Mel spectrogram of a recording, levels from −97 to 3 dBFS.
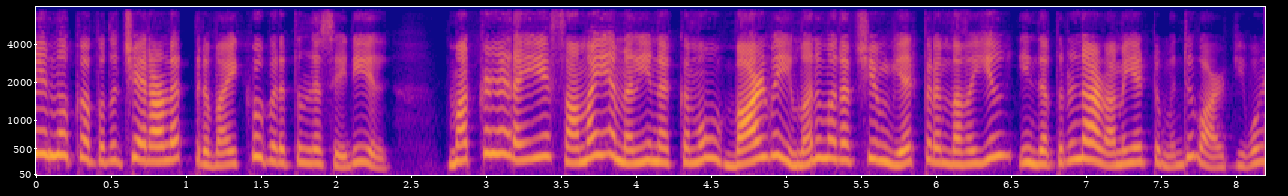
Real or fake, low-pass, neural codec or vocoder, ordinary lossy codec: fake; 7.2 kHz; codec, 16 kHz, 0.5 kbps, FunCodec, trained on LibriTTS, 25 frames a second; none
